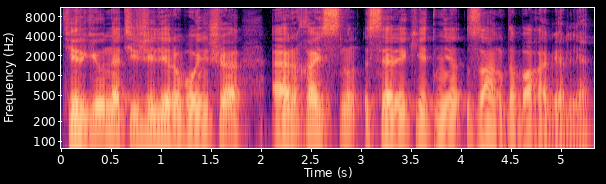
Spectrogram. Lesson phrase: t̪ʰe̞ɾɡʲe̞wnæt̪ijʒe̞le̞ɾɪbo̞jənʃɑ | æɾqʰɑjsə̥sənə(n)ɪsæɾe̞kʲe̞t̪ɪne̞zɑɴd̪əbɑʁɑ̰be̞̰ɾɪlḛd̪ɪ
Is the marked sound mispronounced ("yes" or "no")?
yes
